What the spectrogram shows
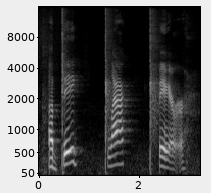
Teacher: there are no unstressed syllables between those stressed syllables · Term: paused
